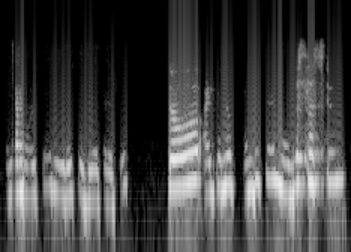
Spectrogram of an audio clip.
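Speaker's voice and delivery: muffled voice cutting out. Real, not acted. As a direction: talk through a covered mic. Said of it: "your voice is again".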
